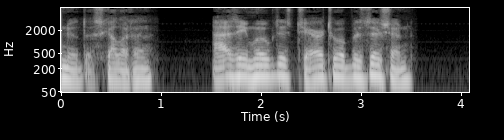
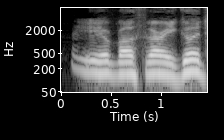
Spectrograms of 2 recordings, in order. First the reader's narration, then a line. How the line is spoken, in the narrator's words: stammered Toby, so weighted down by a sense of the honor heaped upon him as to be at a loss of words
